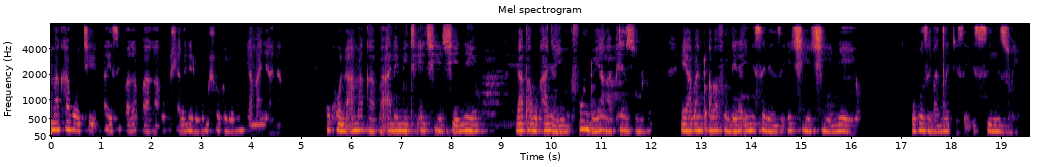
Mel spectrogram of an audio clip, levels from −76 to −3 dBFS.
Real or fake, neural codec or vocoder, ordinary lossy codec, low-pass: real; none; Opus, 16 kbps; 7.2 kHz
